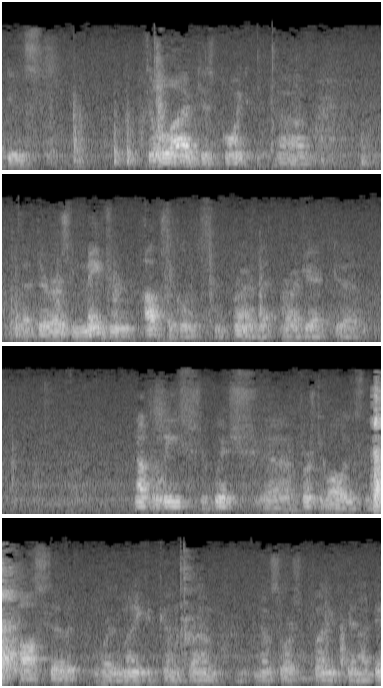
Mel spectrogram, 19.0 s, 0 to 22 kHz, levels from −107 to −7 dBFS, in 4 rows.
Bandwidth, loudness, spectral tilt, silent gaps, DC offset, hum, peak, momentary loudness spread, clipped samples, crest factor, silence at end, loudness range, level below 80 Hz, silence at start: 13 kHz; -33 LUFS; -3.5 dB/octave; none; under 0.1%; none; -8 dBFS; 20 LU; under 0.1%; 26 dB; 0 s; 9 LU; -68 dBFS; 0 s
